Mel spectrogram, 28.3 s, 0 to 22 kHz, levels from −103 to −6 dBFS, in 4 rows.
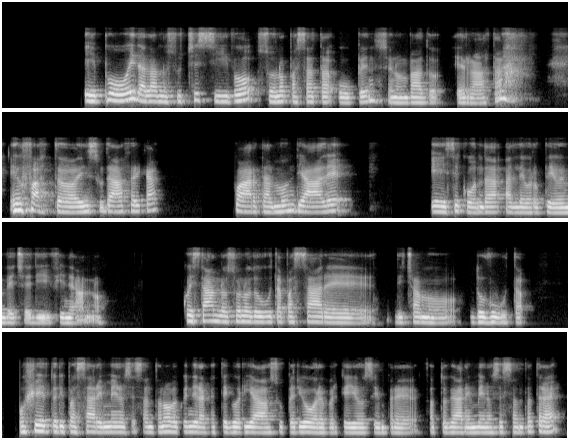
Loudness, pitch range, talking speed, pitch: -23 LUFS, 150-180 Hz, 110 wpm, 165 Hz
